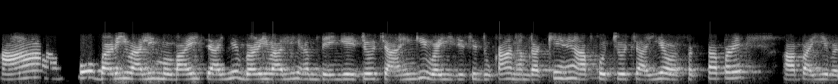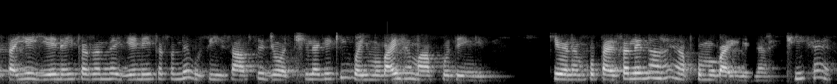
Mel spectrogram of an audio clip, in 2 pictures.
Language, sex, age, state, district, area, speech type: Hindi, female, 45-60, Uttar Pradesh, Ayodhya, rural, conversation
